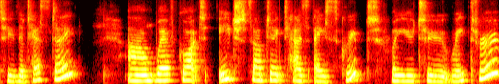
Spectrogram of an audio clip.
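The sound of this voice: A woman speaks at medium pitch with a dark, mellow tone and lively intonation.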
